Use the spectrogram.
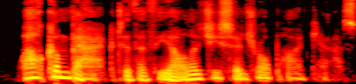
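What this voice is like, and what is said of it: Soft, quiet radio-announcer voice. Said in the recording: “I won't try to come back in at my very loud screaming at you voice. I'll come in just a nice, quiet NPR voice.”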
